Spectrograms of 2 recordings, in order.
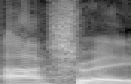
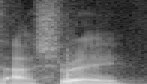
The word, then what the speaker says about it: Ashrei: It's not Ashrei, it's Ashrei.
